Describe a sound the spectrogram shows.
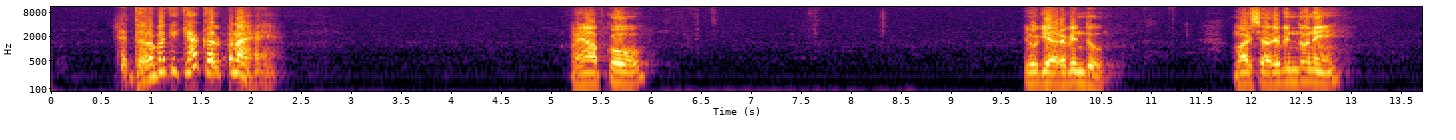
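An elderly man speaks into a microphone in short, emphatic bursts with pauses between them.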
